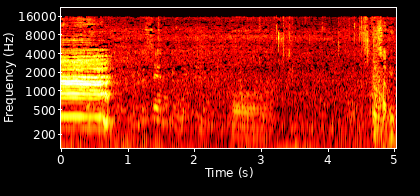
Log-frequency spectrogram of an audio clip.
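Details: Newly bought karapan sapi racing cattle collected at Dungkek harbour: a short loud moo at the start, a fainter drawn-out lowing near three seconds, and people talking around the animals.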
